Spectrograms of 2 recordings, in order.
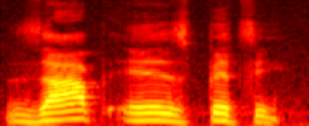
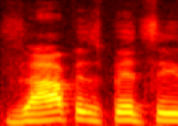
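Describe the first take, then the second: First: Zap is Bitsy said slowly, each word spaced; slow, deliberate. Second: Said in the usual way. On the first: Shown as a demonstration. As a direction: spell out the names slowly and clearly. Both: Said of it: "There's two names for her".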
